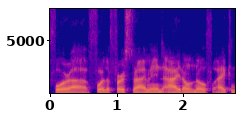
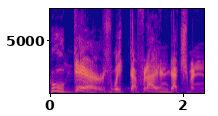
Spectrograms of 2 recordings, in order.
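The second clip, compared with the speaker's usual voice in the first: put-on cartoon ghost voice; 7 semitones higher, 5 dB quieter than usual. Asked for a SpongeBob line, the speaker answers in a Flying Dutchman voice. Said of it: "There's a Flying Dutchman voice".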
